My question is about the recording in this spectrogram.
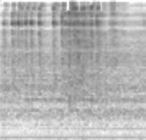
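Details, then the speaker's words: Radon fan sitting flat on a table with a clipboard on top, moving only a few CFM at maximum working pressure: loud, steady low hum with a strained whir; fan at maximum working pressure with restricted airflow. "So there are cases where the fan is moving close to no air, right? We It's moving a little bit, a few CFM you can you can hear. And I've got this clipboard on top cuz it's just quite loud."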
